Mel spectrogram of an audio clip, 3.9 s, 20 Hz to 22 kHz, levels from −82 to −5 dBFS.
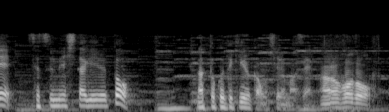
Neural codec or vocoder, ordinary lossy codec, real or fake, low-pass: vocoder, 44.1 kHz, 80 mel bands, Vocos; none; fake; 7.2 kHz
